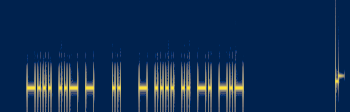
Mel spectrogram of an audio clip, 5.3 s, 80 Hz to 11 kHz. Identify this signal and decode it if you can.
Morse code, heard as a keyed tone, about 30 wpm, 700 Hz. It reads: BUT I THINK
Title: Sets of 3 Words 30wpm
